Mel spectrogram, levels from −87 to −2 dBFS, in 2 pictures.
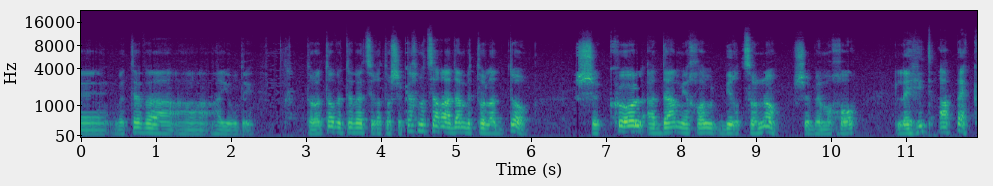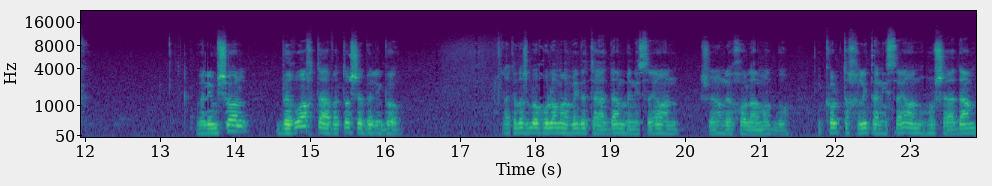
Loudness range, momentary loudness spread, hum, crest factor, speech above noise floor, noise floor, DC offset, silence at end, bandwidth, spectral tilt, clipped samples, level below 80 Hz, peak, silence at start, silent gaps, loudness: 6 LU; 14 LU; none; 22 dB; 30 dB; -59 dBFS; under 0.1%; 0 s; 13.5 kHz; -3.5 dB/octave; under 0.1%; -68 dBFS; -8 dBFS; 0 s; none; -29 LUFS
